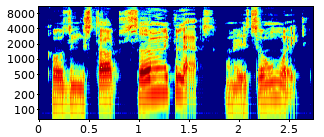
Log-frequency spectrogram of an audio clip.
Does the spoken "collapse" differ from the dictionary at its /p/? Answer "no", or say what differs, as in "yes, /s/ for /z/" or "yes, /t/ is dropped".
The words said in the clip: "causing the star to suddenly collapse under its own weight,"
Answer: no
